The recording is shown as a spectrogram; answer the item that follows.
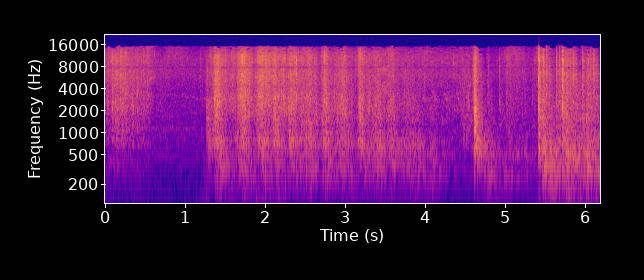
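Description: A bundle of paper cracker tubes rustling and splashing as it is dunked and worked in a shallow metal tray of red dye, starting about a second in, with two sharp knocks near the end.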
